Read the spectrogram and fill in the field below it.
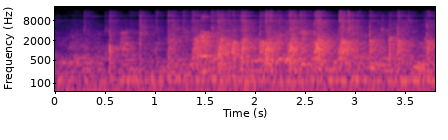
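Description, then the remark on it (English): A few scattered claps build into a brief, uneven round of audience applause for a performer on stage, many hands clapping at once before thinning out again, with voices murmuring underneath. “Actually, speaking of which, round of applause if you've ever been walking down the street and then you forget where you're going.”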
